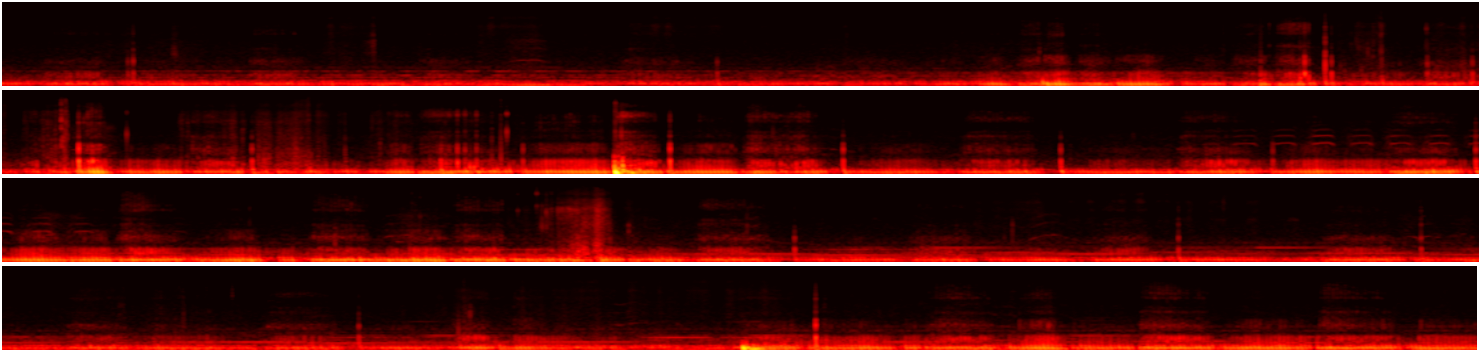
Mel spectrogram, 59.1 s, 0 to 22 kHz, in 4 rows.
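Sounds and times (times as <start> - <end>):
cat purring: 0.0 - 59.0.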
